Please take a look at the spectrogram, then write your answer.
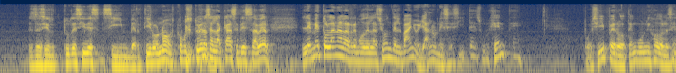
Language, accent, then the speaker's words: Spanish; Mexico; lo que somos los mexicanos.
